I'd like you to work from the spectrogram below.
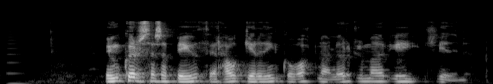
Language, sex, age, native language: Icelandic, male, 50-59, Icelandic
